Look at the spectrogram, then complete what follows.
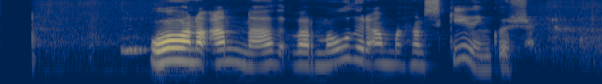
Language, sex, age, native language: Icelandic, female, 30-39, Icelandic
